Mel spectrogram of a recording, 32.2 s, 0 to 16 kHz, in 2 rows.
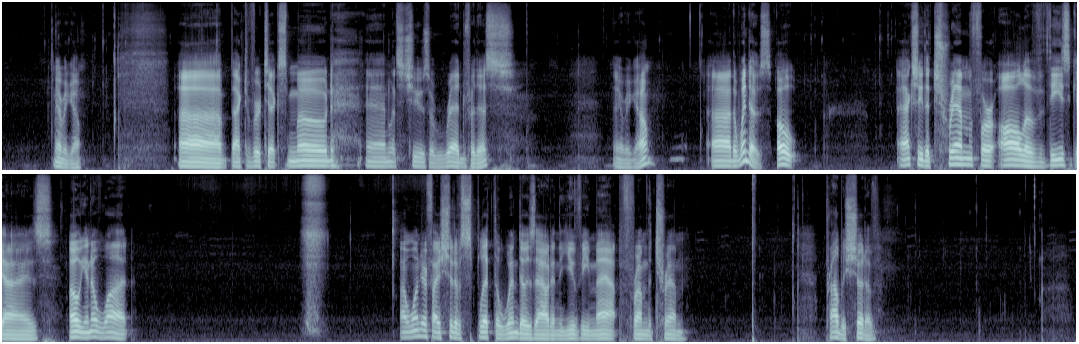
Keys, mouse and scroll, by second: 0.3 l, 0.7 scroll down 4, 1.2 middle click, 1.6 scroll down 2, 1.9 shift+middle click, 3.3 Tab, 5.0-6.3 scroll down 12, 6.3 click, 7.9 shift+k, 9.1 alt+a, 9.6-10.0 scroll up 5, 10.0 middle click, 10.9 scroll down 3, 11.9 shift+middle click, 12.4-12.7 scroll up 3, 12.8 middle click, 13.5 shift+middle click, 14.2 middle click, 15.0-15.4 scroll up 3, 26.5 middle click, 28.2 3, 28.6 scroll down 6, 29.1 shift+middle click, 30.8-31.2 scroll up 3, 31.6 scroll up 2.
